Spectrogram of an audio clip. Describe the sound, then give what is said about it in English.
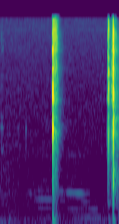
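A beer, a Wicked Sunset New England Blonde Ale, being opened: two sharp, bright bursts about half a second apart, each a quick crack with a short fizzy tail, over near silence with no talking. “I had major fears that when you did that, you were going to spray a beer all over the microphone.”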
